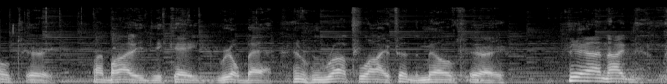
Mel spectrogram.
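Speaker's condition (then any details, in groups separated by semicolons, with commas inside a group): Parkinson's disease; diagnosed about a month ago, in therapy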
